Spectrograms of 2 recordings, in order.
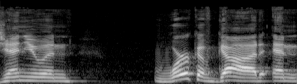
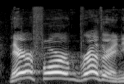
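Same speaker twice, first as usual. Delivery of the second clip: raised, louder preacher's address; Paul addressing brethren; 6 semitones higher, 4 dB louder than usual. Acted. Paul showing up before his listeners, raised preacherly address. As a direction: lift it as if hailing the brethren. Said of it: "Paul shows up and he".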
